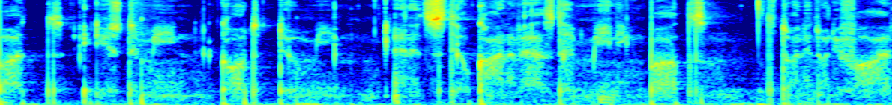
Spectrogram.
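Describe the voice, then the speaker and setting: Whispering in a Dutch accent at a moderate pace, over noticeable background noise. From Netherlands. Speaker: ASMR content creator. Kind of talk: ASMR language tutorial. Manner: soft-spoken; casual, animated.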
